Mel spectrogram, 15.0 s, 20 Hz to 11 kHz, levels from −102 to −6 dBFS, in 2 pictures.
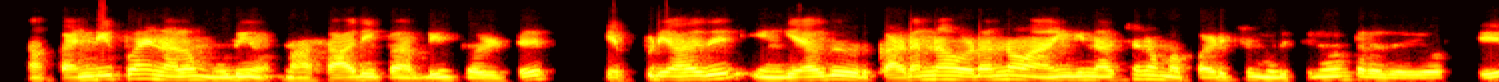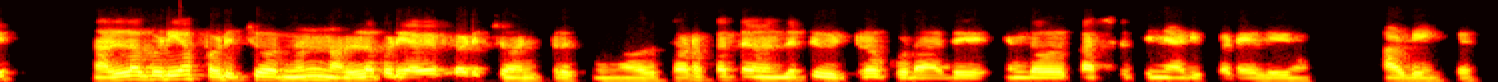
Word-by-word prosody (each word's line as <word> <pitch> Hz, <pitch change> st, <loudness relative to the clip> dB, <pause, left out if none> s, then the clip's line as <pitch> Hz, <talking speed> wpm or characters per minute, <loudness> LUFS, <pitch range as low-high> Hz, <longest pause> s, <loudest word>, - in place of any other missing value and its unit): நான், -, -, -5 dB
"கண்டிப்பா 155 Hz, +8 st, +2 dB
என்னால 140 Hz, -4 st, +3 dB
முடியும். 130 Hz, +2 st, +1 dB
நான் -, -, -2 dB
சாதிப்பேன்" 120 Hz, +1 st, +2 dB
அப்பிடின்னு 120 Hz, +2 st, -2 dB
சொல்லிட்டு, 110 Hz, -1 st, +1 dB, 0.4 s
எப்படியாவது, 145 Hz, +4 st, +3 dB, 0.2 s
எங்கேயாவது 125 Hz, +6 st, +3 dB
ஒரு -, -, -4 dB
கடன, 145 Hz, +7 st, +2 dB
உடன 150 Hz, +3 st, +2 dB
வாங்கினாச்சும், 135 Hz, +4 st, +1 dB
நம்ம 140 Hz, -, 0 dB
படிச்சு 120 Hz, +3 st, 0 dB
முடிச்சுடணுன்றத 125 Hz, 0 st, -1 dB, 0.2 s
யோசிச்சு, 115 Hz, -, -1 dB, 0.5 s
நல்லபடியா 155 Hz, +5 st, +3 dB
படிச்சு 125 Hz, +2 st, 0 dB
வரணும்னு, 125 Hz, +2 st, +1 dB
நல்லபடியாவே 125 Hz, +2 st, +2 dB
படிச்சு 115 Hz, -, -1 dB
வந்துட்டு 110 Hz, 0 st, -5 dB
இருக்கேங்க." 105 Hz, 0 st, -8 dB
ஒரு 105 Hz, -, -5 dB
தொடக்கத்த 130 Hz, +2 st, 0 dB
வந்துட்டு 120 Hz, +4 st, 0 dB
விட்றக்கூடாது. 110 Hz, -3 st, -2 dB, 0.2 s
எந்த 115 Hz, 0 st, -1 dB
ஒரு 110 Hz, -, -1 dB
கஷ்டத்தின் 115 Hz, -1 st, -2 dB
அடிப்படையிலயும்", 105 Hz, -1 st, -3 dB, 0.4 s
அப்படின்ட்டு. 105 Hz, -1 st, -2 dB
120 Hz, 135 wpm, -24 LUFS, 110-135 Hz, 0.5 s, என்னால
